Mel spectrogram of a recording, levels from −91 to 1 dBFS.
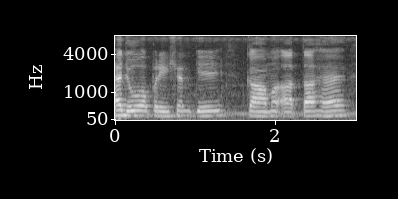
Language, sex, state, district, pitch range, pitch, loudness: Hindi, male, Uttar Pradesh, Shamli, 160-175 Hz, 165 Hz, -18 LUFS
